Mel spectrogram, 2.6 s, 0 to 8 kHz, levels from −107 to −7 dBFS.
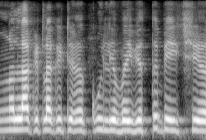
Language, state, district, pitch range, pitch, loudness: Kashmiri, Punjab, Kapurthala, 215-230 Hz, 220 Hz, -16 LUFS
